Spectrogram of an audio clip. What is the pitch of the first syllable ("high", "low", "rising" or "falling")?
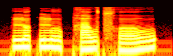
high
